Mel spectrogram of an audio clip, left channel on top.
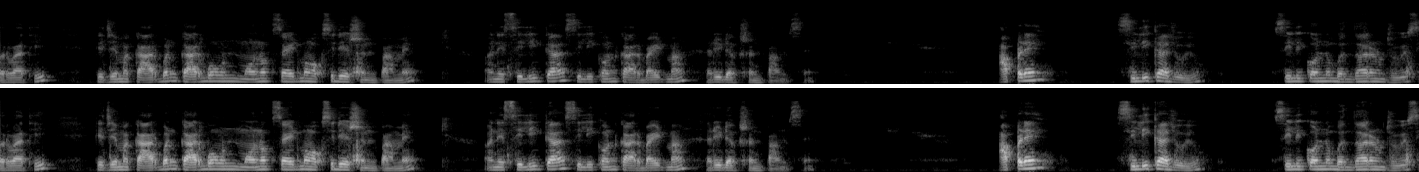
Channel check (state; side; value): quieter; left; 5.7 dB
